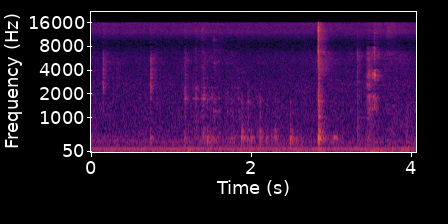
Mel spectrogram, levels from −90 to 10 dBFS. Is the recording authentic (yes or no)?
yes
